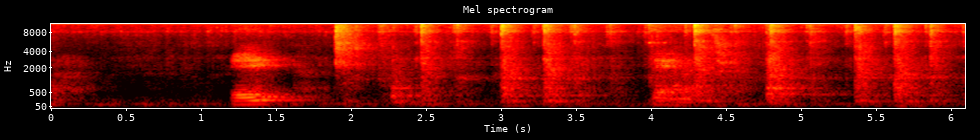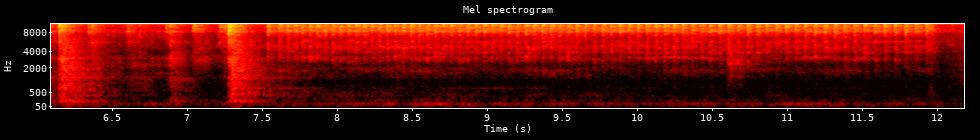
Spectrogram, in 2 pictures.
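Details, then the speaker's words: 2022 Marin Rift Zone mountain bike after new cassette and derailleur fitted, shifting down from 11th gear; bursts of irregular clicking and ratcheting during shifts, then steady freewheel buzz; chain skipping during shifts, cause of poor tuning unknown. "That sounded like crap, though. I don't think we're going to get it. I have no clue what the hell is wrong with this bike and why I can't tune it in."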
